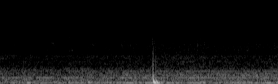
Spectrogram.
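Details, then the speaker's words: Fresh battery during acid-fill activation, acid bottle left on to vent: low bubbling gurgle with one brief pop from the cells; normal venting while activating. "Yeah. Jeez, they're gurgling. So, that's why I like to leave the bottle on cuz it can vent past it, but it doesn't just blast it in the atmosphere."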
